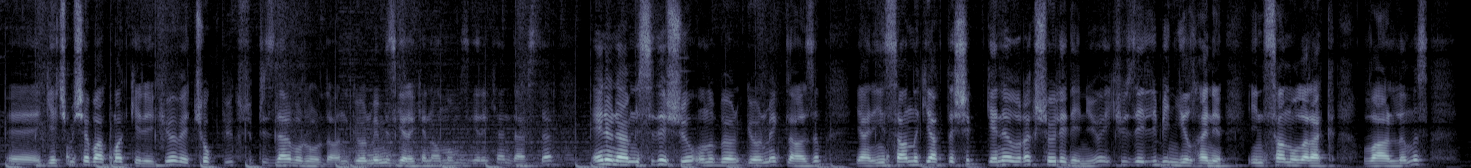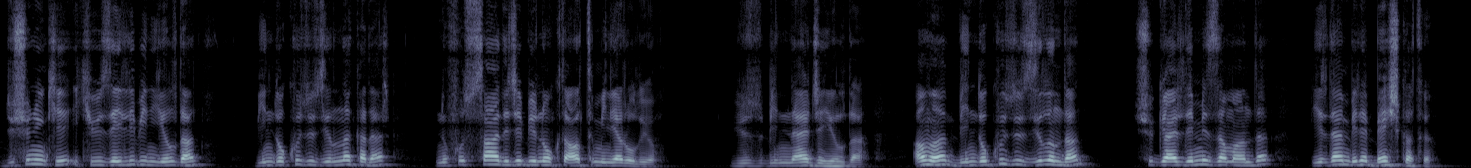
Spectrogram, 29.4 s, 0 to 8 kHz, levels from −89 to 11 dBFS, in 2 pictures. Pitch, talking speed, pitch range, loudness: 160 Hz, 125 wpm, 130-175 Hz, -28 LUFS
